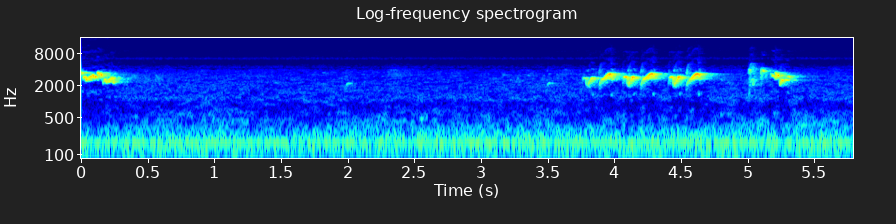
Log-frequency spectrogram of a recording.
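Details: A wild sooty-headed bulbul giving a strange call: a brief chirp opening, long silence, then a quick run of four bubbly falling notes followed by a sharper dropping whistle; steady low hum beneath.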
